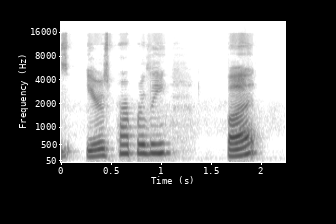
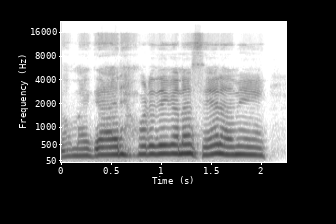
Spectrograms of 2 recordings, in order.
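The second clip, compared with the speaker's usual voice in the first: nervous worried voice, higher; 4 semitones higher, 4 dB louder than usual. Retelling her thoughts in a doctor's waiting room: imitating her own nervous thoughts. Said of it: "my heart is beating all fast".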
